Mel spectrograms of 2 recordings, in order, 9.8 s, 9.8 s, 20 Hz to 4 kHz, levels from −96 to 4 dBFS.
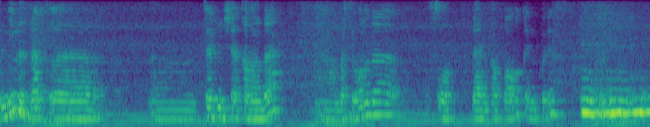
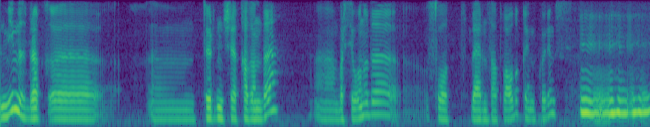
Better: second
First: background sound (Engine starting); 18 dB below the speech // room echo; dies away in 0.7 s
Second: none

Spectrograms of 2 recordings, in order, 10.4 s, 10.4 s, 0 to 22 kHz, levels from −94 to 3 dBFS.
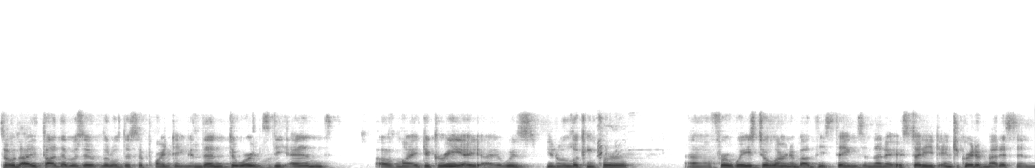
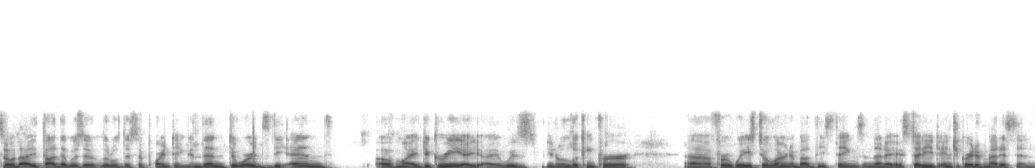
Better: second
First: noise reduction (neural mask model DeepFilterNet 3)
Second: none

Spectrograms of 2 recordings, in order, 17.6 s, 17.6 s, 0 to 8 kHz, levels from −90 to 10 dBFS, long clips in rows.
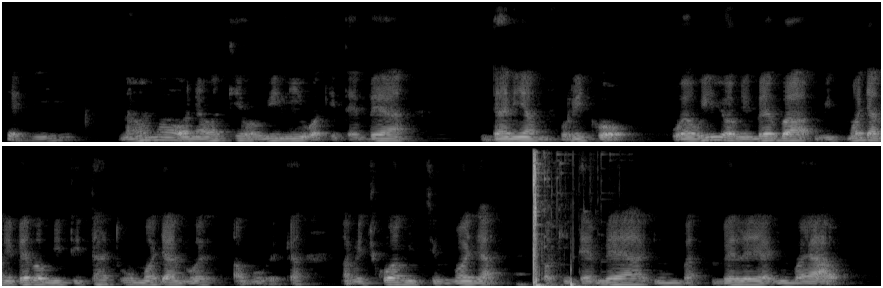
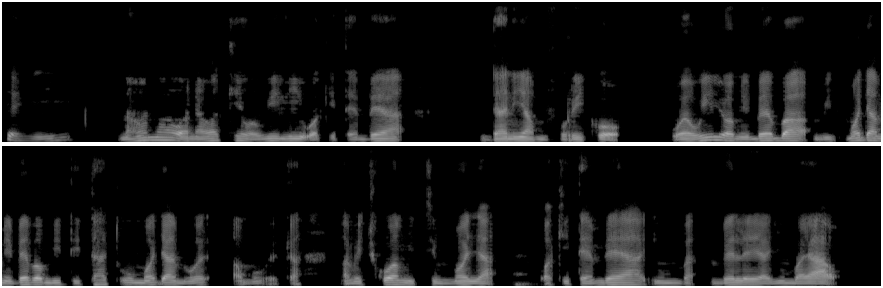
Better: second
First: background sound (Shatter); 4 dB above the speech // room echo; dies away in 0.3 s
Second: none

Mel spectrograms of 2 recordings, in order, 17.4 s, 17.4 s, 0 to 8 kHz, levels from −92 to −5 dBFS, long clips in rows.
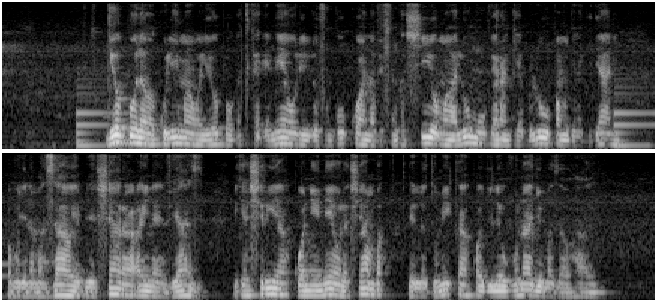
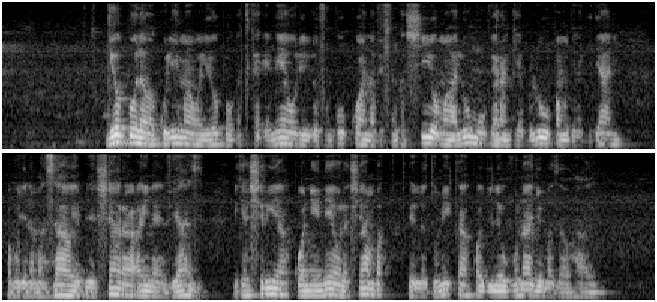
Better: second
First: background sound (Bell); 16 dB below the speech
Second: none

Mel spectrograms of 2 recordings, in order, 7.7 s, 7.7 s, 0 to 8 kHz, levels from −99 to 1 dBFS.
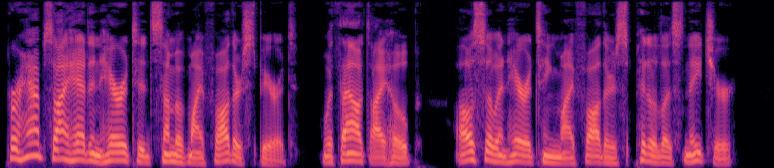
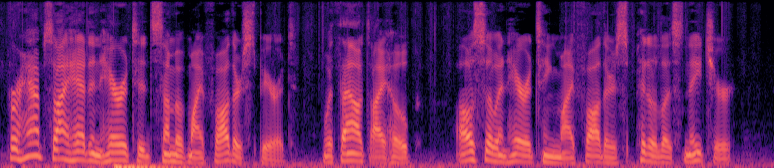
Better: first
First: none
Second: background sound (Hands); 11 dB below the speech

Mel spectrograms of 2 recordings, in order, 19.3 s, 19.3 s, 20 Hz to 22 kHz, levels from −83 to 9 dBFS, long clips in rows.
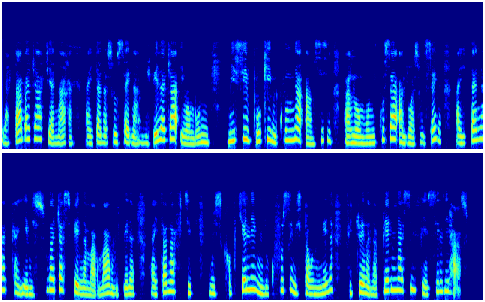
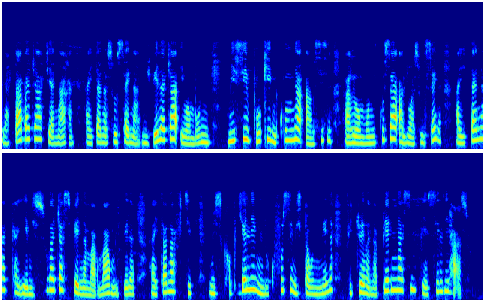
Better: second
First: noise reduction (neural mask model Resemble Enhance denoiser)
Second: none

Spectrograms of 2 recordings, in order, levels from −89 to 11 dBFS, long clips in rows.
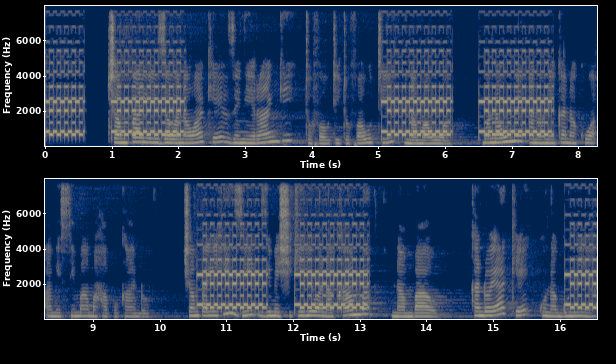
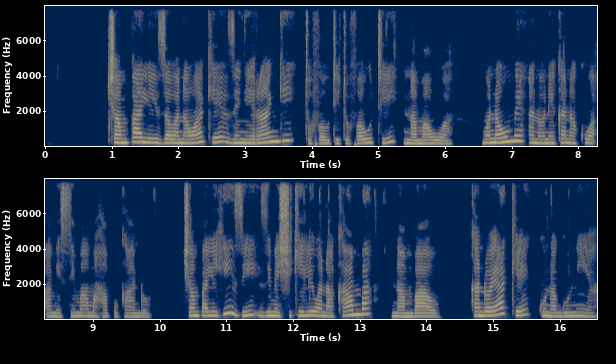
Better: second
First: background sound (Telephone); 4 dB above the speech // room echo; dies away in 2.3 s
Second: none

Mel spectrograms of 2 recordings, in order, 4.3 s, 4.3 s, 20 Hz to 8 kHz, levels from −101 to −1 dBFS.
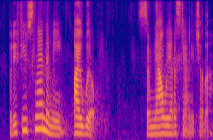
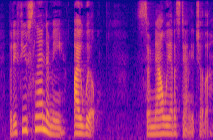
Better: second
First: noise reduction (neural separator model SepFormer DNS4)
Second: none

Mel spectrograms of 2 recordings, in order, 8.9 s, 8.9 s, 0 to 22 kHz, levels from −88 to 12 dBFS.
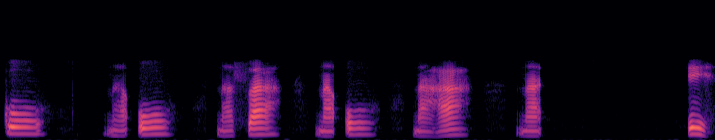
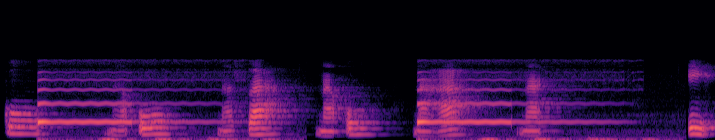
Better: first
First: none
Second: background sound (Keyboard (musical)); 2 dB above the speech // room echo; dies away in 0.9 s

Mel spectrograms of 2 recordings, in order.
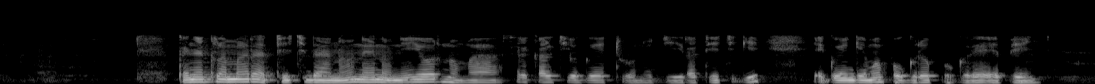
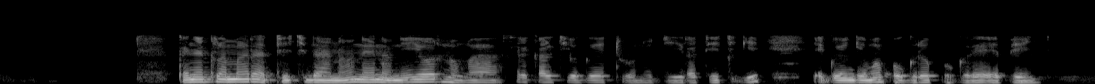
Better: first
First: none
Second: noise reduction (neural mask model Resemble Enhance denoiser)

